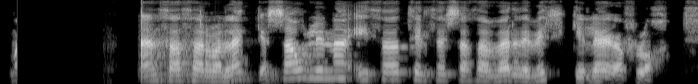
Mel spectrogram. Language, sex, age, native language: Icelandic, female, 30-39, Icelandic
